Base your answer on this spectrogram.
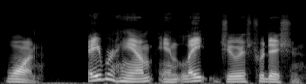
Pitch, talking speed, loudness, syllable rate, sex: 135 Hz, 115 wpm, -20 LUFS, 5.4 syllables/s, male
